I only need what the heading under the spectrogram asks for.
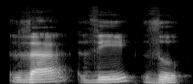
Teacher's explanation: முனி நாக்க மேல் பல்லுல வச்சு ஜா ஜி ஜு அப்படிங்கிற உச்சரிப்பை தரும் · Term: தால்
